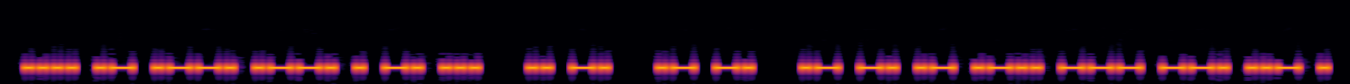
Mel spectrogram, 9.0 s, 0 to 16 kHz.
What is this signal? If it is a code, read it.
Morse code, heard as a keyed tone, about 25 wpm, 600 Hz. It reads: HAPPENS IN AN ANALOGUE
